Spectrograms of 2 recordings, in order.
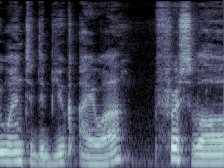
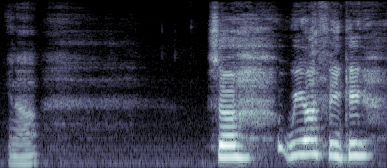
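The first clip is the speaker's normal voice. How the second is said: very loud, pitched-up words spoken through a yawn; 9 semitones higher, 10 dB louder than usual. Speaker recounting a trip, yawning mid-sentence: yawning while talking. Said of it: "I don't know why I'm yawning".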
